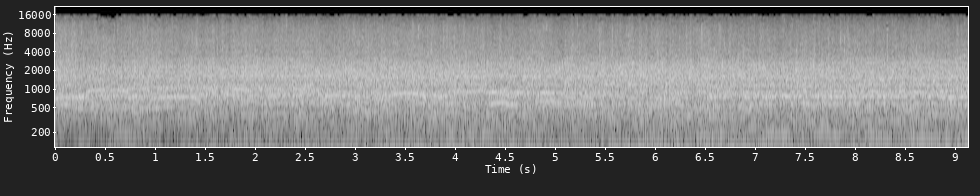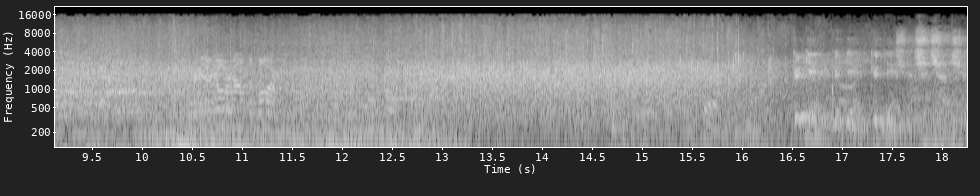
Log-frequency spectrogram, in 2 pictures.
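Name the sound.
round of applause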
